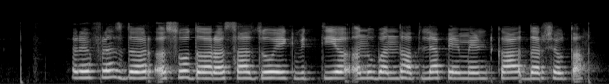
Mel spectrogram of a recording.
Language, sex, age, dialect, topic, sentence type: Marathi, female, 18-24, Southern Konkan, banking, statement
